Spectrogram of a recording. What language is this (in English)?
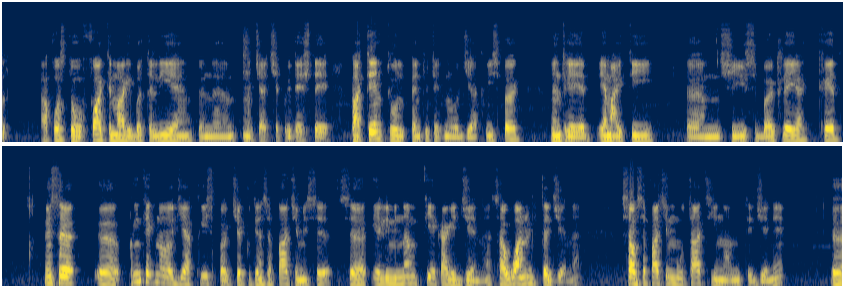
Romanian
